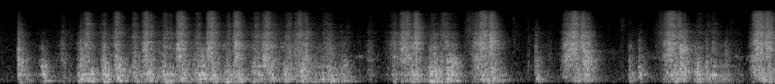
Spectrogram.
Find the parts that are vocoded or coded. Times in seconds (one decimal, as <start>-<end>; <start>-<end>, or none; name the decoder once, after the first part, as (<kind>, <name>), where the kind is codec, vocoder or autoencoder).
0.0-7.8 (vocoder, BigVGAN v2)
